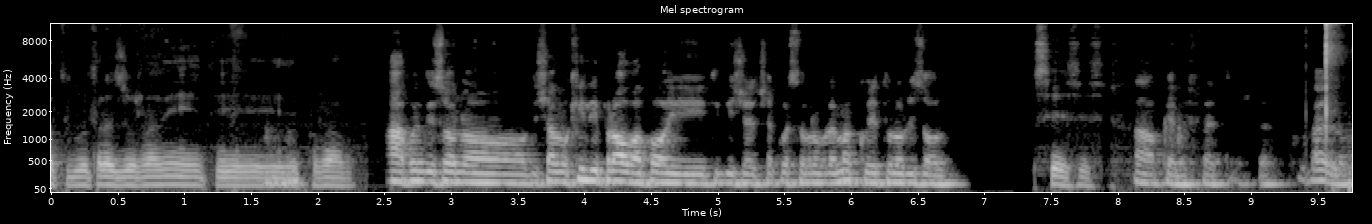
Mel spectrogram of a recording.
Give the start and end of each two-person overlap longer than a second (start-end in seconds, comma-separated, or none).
none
